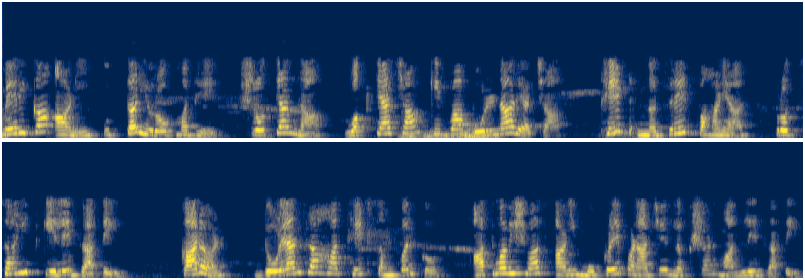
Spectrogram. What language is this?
Marathi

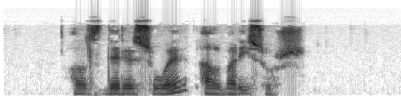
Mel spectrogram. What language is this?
Catalan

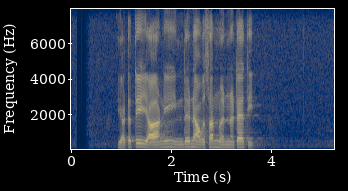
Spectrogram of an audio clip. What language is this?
Sinhala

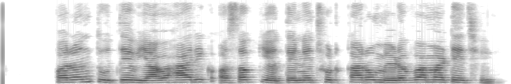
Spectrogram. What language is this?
Gujarati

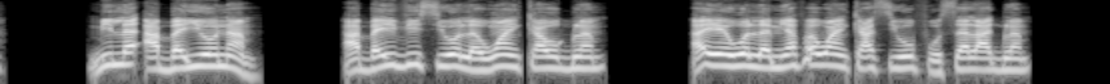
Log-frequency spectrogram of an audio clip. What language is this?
Ewe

